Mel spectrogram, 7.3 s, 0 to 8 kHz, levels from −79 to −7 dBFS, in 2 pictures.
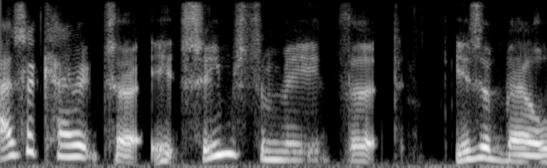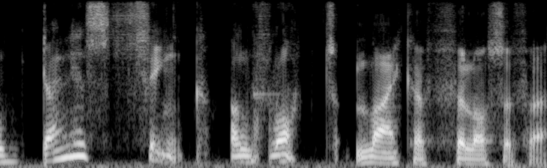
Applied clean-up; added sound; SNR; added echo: neural diffusion model UNIVERSE++.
